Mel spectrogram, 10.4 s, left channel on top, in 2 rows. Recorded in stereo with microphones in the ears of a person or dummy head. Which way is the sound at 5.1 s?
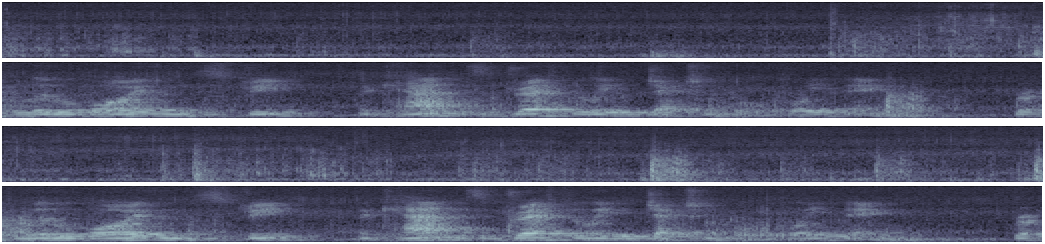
85° right.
